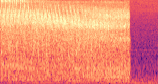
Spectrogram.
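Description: A Black Hawk helicopter flies overhead with a loud, steady rotor and engine roar that fills the whole stretch, then cuts off abruptly near the end.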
